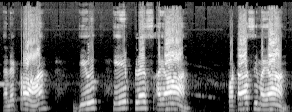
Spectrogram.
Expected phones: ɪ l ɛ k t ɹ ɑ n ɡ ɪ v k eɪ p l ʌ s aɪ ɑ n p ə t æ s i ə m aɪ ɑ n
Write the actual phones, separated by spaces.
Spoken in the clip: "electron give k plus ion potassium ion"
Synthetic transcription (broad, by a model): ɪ l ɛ k t ɹ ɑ n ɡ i p k eɪ p l ʌ s aɪ ɑ n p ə t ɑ s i m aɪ ɑ n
